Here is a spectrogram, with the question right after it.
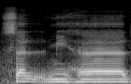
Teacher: ہا الف مدہ ہے، ایک الف کی مقدار کے برابر کھینچ کر پڑھیں گے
